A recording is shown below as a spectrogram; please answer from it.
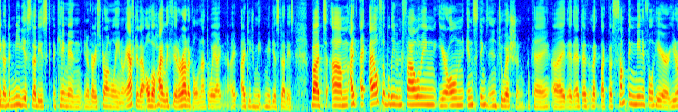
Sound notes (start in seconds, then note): none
